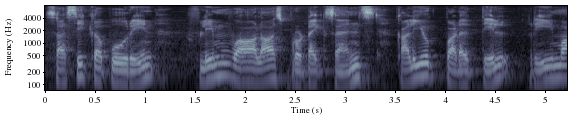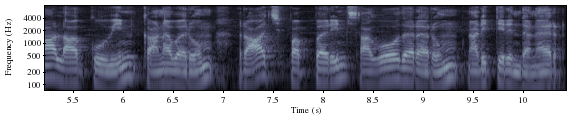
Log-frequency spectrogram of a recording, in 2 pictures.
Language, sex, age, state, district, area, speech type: Tamil, male, 30-45, Tamil Nadu, Pudukkottai, rural, read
